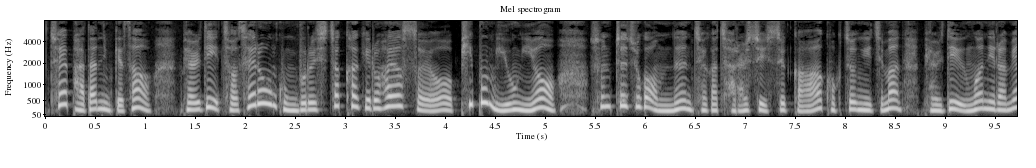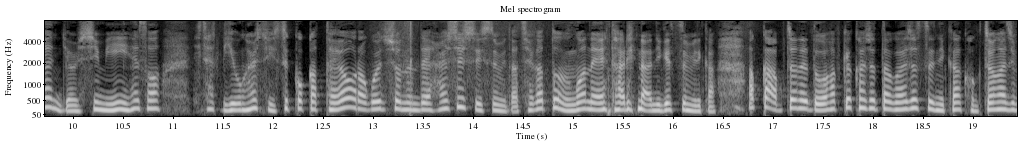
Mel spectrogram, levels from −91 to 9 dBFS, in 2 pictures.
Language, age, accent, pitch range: Korean, 20-39, native, 200-285 Hz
